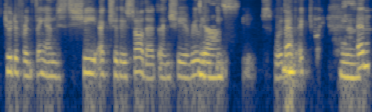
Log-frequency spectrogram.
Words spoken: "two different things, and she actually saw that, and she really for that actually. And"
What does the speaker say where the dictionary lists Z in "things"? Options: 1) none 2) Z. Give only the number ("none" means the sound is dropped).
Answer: 1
